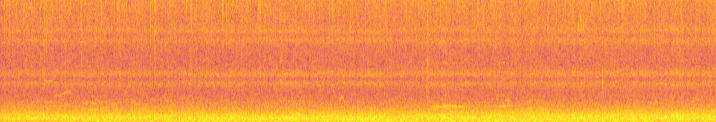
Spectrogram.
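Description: Steady low outdoor rumble, even in level throughout, with a few faint, brief high chirps scattered through it.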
